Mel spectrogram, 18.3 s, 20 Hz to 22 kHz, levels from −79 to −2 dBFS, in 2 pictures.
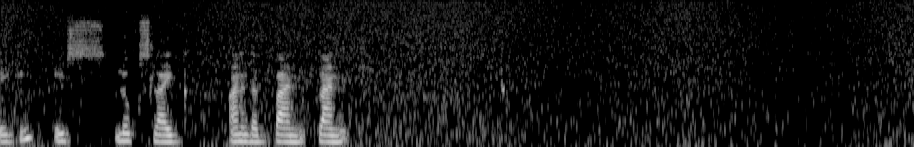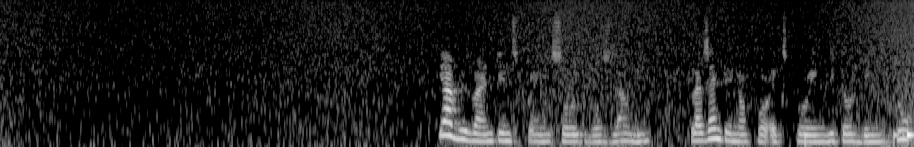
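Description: Throughout the speech, overdone noise removal is audible: the reduction was set so aggressively that individual frequency bands sitting near the estimated noise floor are pulled down or gated out entirely. Between phrases the background collapses to near silence scattered with twinkling specks, while the voice's quieter components are removed along with the noise.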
